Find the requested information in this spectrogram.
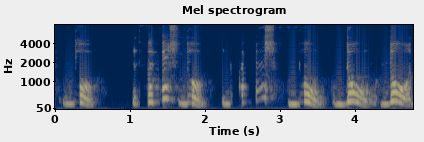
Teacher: জিহ্বাটা উপরের দিকে উঠে যাবে হ্যা মুখটাকে গোল করতে হবে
